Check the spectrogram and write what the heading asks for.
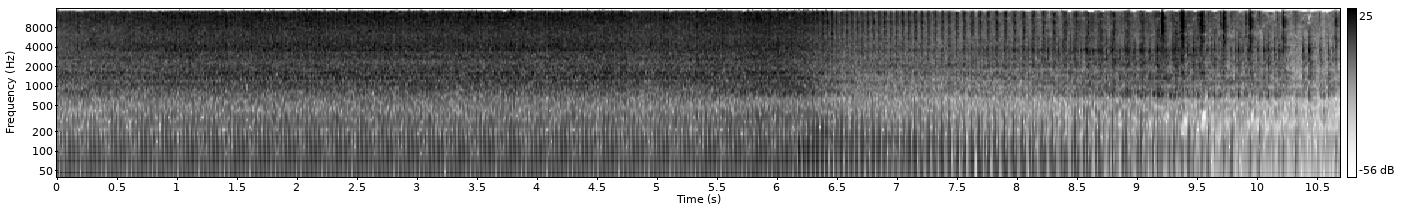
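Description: Portable generator's gasoline engine running steadily just after being pull-started, its clogged carburetor freshly cleaned. About six seconds in it is switched off and winds down, its pitch falling and its firing pulses fading away.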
